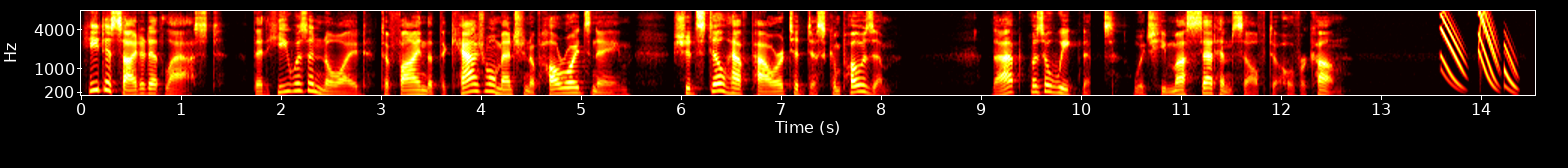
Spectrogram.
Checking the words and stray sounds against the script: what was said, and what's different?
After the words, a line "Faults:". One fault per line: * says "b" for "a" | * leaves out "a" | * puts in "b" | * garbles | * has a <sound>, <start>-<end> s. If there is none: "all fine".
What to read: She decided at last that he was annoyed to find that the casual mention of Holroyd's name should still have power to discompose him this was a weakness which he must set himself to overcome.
He decided at last that he was annoyed to find that the casual mention of Holroyd's name should still have power to discompose him that was a weakness which he must set himself to overcome.
Faults:
* says "He" for "She"
* says "that" for "this"
* has a dropout, 10.1-10.2 s
* has a chirp, 13.6-14.4 s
